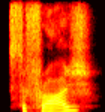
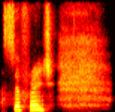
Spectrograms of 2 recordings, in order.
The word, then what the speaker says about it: suffrage: to specifically pronounce it I know that in the UK it's more like surrage when in the US it's more like surr surr suff s suffrage but it's it it's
